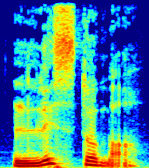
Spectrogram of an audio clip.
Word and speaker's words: estomac: L'estomac, l'estomac, okay, same thing here, final C not pronounced, and then M means that this word, estomac, is masculine, okay?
